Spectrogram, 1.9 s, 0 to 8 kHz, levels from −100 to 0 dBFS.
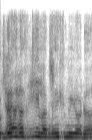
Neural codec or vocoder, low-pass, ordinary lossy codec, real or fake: codec, 24 kHz, 3 kbps, HILCodec; 7.2 kHz; none; fake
